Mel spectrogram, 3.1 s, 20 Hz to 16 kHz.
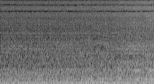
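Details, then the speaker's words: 2006 Land Rover LR3 SE V6 after power steering pump, reservoir and hose replacement, fluid below fill: low even engine hum under soft airy hiss, no pump whine or groan, dead quiet; normal running with quiet power steering pump. "Wow. It's just dead quiet. It's perfect."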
